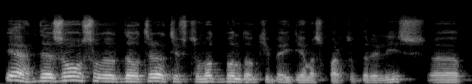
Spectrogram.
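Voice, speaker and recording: A man's voice: medium pitch, fairly quick, warm tone. A man talking casually on a video call during a technical meeting, thinking aloud as he checks documents. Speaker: project maintainer in a video meeting.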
